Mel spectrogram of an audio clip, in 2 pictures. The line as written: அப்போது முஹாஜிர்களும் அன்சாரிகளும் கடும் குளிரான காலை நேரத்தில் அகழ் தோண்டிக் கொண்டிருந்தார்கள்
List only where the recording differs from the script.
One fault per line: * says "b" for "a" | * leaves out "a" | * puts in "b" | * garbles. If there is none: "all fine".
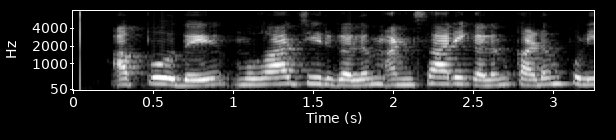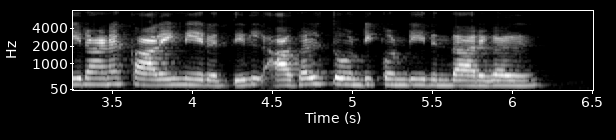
all fine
